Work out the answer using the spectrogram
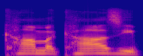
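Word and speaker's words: kamikaze: Kamicazi, pronounced kamicaz, were a part of the Japanese special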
